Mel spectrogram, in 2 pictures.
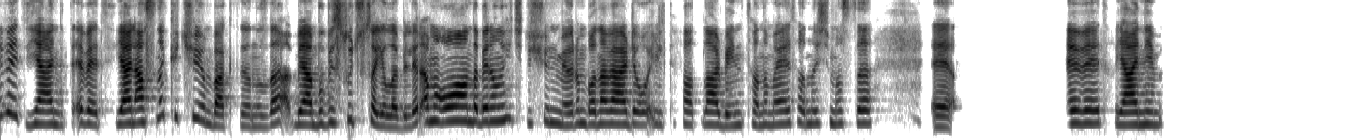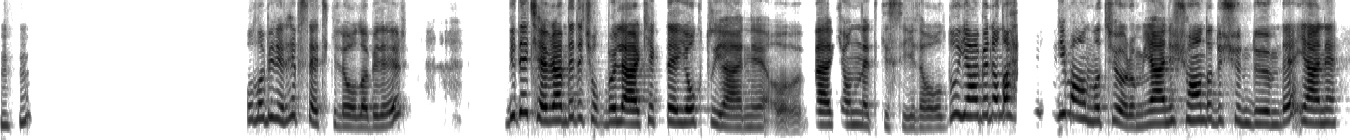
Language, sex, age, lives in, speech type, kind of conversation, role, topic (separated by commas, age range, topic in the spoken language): Turkish, female, 30-34, United States, conversation, podcast, guest, Hayatında aldığın en iyi öğüt neydi?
